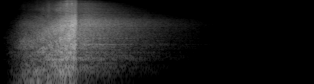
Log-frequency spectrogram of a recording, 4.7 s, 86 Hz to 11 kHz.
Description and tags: Air Sweeper 1
Simple radio effects created with general sound efx and processing in Ableton Live Lite.
sound-efx, radio-imaging, sweepers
